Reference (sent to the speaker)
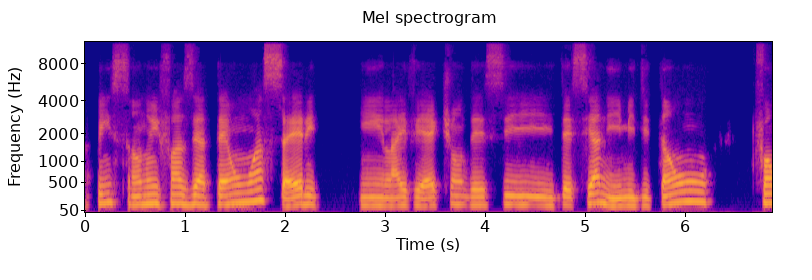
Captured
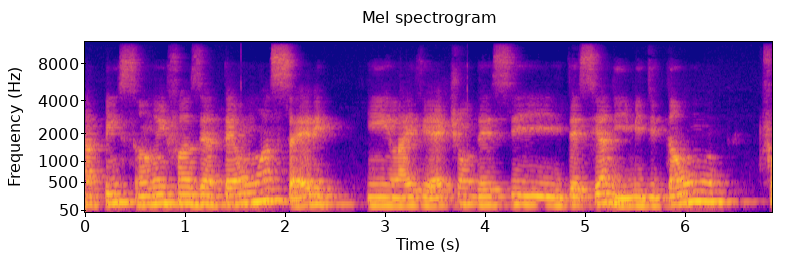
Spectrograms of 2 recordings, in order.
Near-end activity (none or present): none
